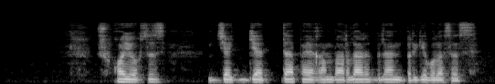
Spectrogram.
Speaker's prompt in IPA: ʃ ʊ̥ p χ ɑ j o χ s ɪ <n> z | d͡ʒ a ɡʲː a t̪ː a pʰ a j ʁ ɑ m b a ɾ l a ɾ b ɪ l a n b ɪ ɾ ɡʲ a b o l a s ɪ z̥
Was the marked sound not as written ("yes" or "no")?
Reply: yes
